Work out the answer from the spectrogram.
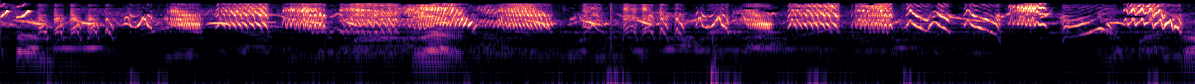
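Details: Twa-twa (large-billed seed finch) competing in a bird singing race in New Amsterdam, Berbice, Guyana: a dense, continuous stream of high twittering and sweeping slurred notes, with crowd voices and low knocks underneath.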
